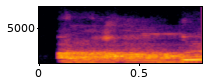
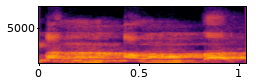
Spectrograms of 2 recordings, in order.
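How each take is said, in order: First: The word ends with a 'u' vowel. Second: The word ends with an 'a' vowel.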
